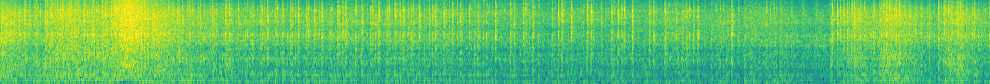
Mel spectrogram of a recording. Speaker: well after firing it up on four spark plugs it did in fact sound much better on eight so I think the valve springs is okay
